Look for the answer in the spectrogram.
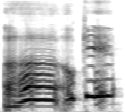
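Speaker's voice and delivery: very high, thin little voice; light voice. Retold or imitated. Small boy answering the apology, very high light voice. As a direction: squeak it out high like a small kid. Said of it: "With my, uh, light voice".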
